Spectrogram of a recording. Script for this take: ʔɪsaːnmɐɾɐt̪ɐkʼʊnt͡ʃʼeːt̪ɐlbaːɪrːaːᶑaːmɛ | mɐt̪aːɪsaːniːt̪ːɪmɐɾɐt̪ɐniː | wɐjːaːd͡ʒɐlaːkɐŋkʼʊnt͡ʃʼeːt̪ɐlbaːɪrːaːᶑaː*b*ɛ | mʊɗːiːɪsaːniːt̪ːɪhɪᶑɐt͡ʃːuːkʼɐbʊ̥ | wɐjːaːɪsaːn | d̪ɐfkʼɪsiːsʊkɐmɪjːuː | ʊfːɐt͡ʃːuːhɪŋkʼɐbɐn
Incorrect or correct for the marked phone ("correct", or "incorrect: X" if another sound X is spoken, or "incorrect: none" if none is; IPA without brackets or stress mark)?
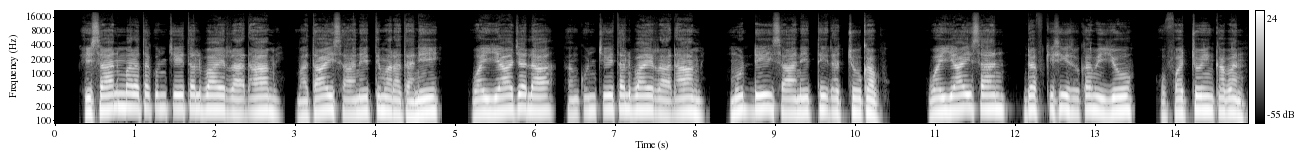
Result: incorrect: m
